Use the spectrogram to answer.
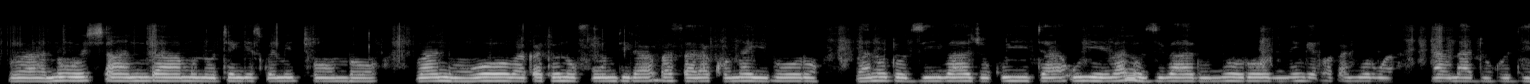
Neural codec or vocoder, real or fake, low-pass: none; real; 7.2 kHz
